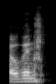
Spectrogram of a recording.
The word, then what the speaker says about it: Coven: Say, how do you pronounce Storm Coven? Coven like a witch.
